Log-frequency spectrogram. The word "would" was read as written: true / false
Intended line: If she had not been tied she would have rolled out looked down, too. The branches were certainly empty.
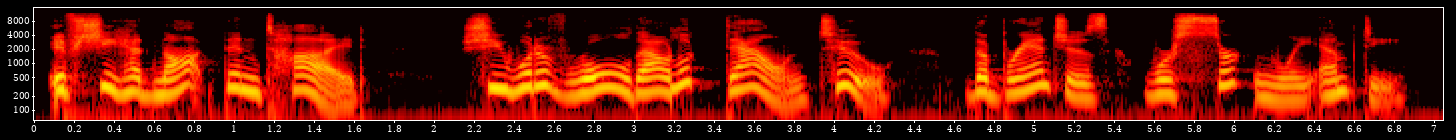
true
